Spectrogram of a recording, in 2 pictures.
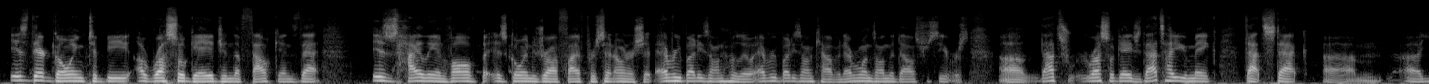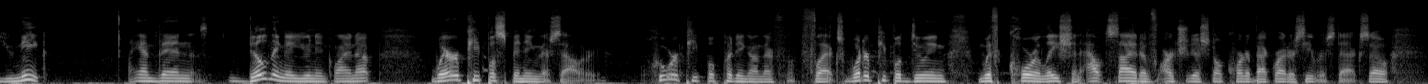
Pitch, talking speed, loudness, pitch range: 140 Hz, 170 wpm, -25 LUFS, 130-150 Hz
